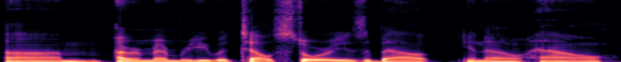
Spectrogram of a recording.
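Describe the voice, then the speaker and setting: Rambling male storyteller, smooth dry voice. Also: lowish voice, little pitch movement, measured pace, a little mellow, no echo. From Pennsylvania, US. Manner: rambling, many "um"s, laid-back storyteller. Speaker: podcast guest, chef. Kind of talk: casual storytelling.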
